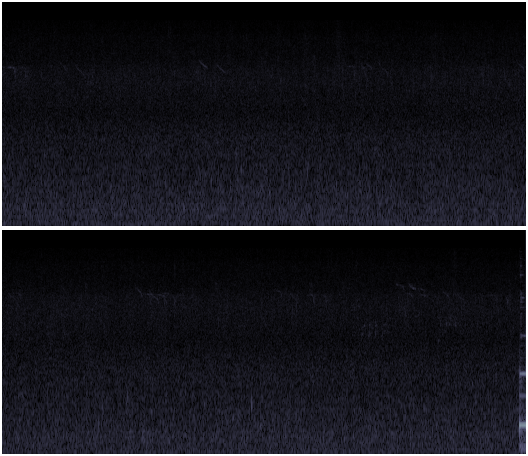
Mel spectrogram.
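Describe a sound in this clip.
Wind rustles softly through tall dry grass.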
